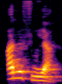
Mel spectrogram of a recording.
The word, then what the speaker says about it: अनुसूया: पूछी जा रही है अनुसूया अनुसूया नहीं होता है अनुसूया होता है अनुसूया सुया नहीं होता है अनुसूया की जो मात्रा है इसके यहां पे इस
